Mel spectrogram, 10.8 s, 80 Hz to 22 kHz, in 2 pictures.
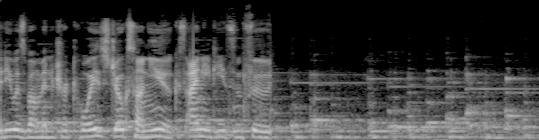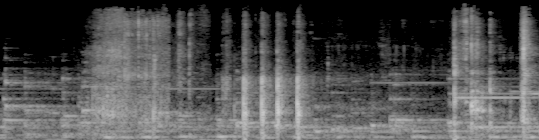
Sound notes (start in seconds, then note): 3.0 gentle music; 7.8 knocking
